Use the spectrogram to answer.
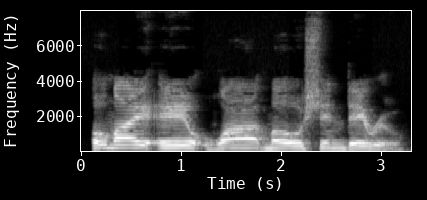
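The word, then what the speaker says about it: お前はもう死んでいる: Ichisinko says it's pronounced Omae wa mo shinderu.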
